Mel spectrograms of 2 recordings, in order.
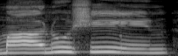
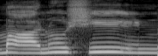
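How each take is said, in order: The two takes are said the same way.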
